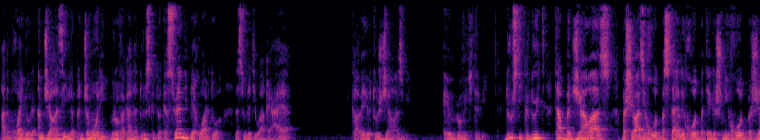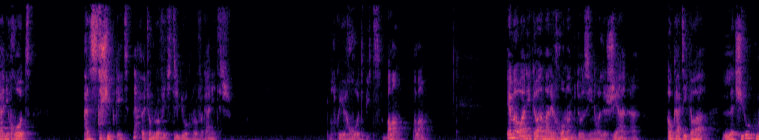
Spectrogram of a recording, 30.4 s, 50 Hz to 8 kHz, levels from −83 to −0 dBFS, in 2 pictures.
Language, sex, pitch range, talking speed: English, male, 115-155 Hz, 50 wpm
